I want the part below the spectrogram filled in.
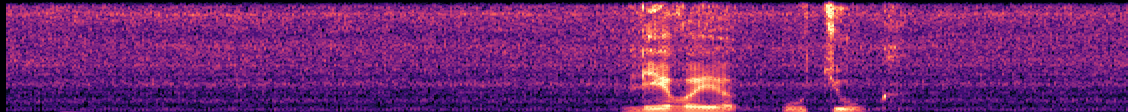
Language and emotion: Russian, neutral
